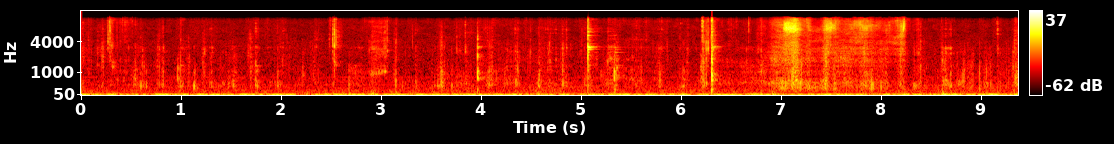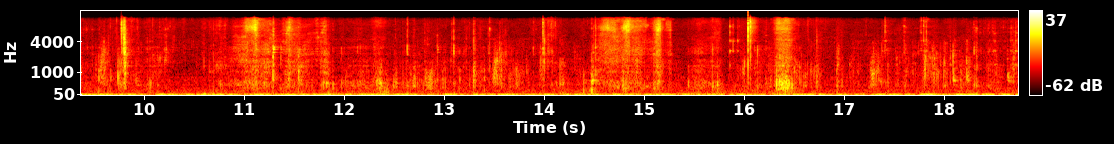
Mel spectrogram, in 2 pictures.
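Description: Close-miked eating of stir-fried yakisoba noodles: chewing, with chopsticks clicking against a bowl, and three longer slurps about 7, 11 and 15 seconds in.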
